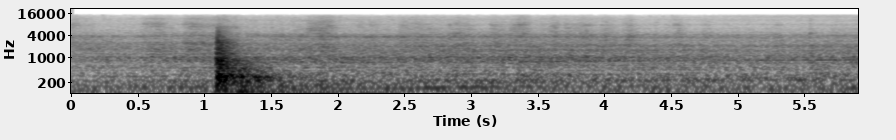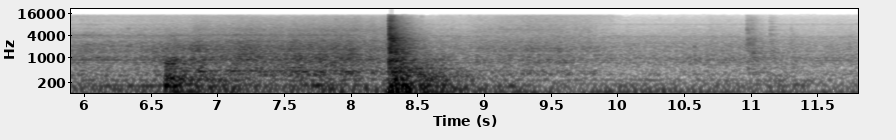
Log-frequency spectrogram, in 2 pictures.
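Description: Dump truck's diesel engine running steadily while its emptied bed is lowered. Two loud metal bangs, one about a second in and one about eight seconds in, with a smaller knock just before the second, as the bed and tailgate come down.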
